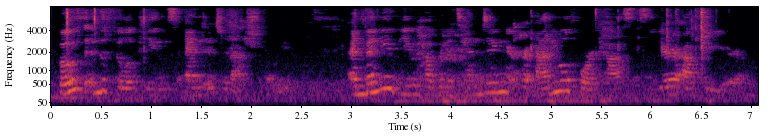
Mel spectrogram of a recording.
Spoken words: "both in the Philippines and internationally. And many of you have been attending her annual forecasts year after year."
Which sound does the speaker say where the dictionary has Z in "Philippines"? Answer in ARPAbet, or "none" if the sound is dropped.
Z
